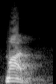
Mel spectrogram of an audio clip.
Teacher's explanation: মার দুইটা বর্ণ একসাথে উচ্চারণ হচ্ছে এবং শেষে ব্যঞ্জন হচ্ছে অর্থাৎ স্বরধ্বনি উচ্চারণ হচ্ছে না । এটা হচ্ছে বদ্দাক্ষর। মার আ মার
